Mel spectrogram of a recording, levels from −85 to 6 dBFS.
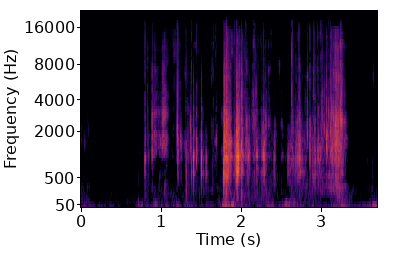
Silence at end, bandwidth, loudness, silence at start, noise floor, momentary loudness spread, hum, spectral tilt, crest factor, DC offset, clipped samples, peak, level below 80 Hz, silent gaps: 0 s; 18 kHz; -36 LUFS; 0.8 s; -80 dBFS; 16 LU; none; 0 dB/octave; 30 dB; under 0.1%; under 0.1%; -10 dBFS; -64 dBFS; none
